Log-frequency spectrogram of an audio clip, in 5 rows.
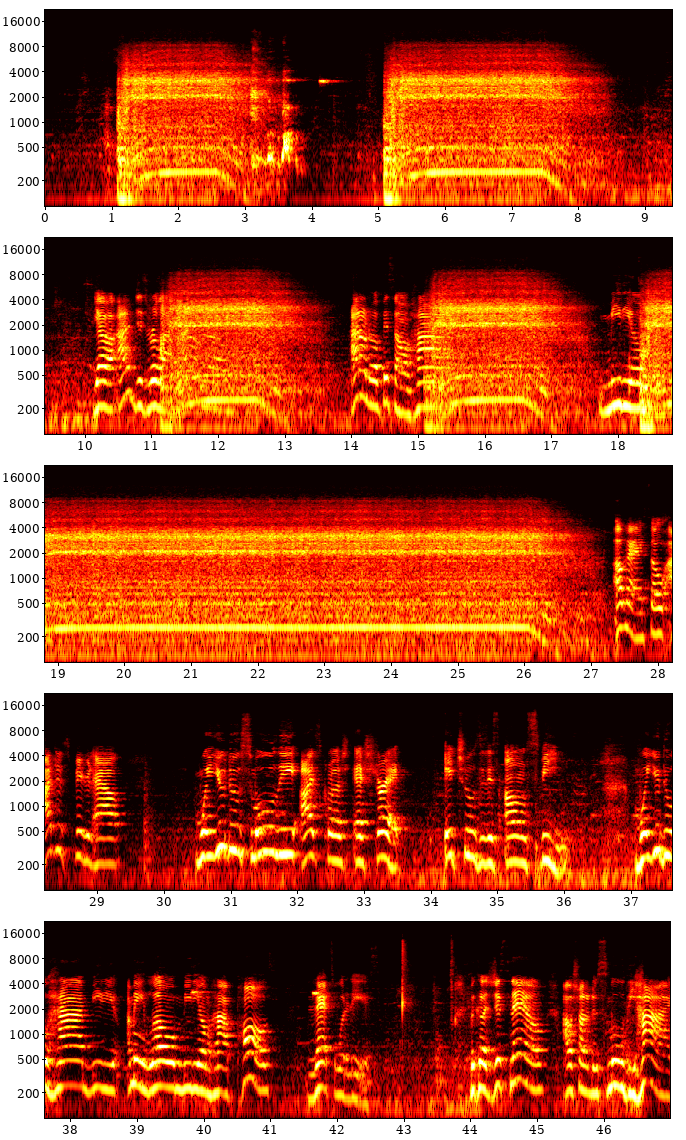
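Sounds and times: blender motor running: 0:01.1 - 0:03.2, 0:05.1 - 0:08.6, 0:11.1 - 0:13.6, 0:15.0 - 0:27.2.

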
